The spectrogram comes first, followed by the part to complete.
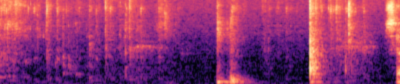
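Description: A Dell Latitude laptop being handled as it is turned over and opened: faint rubbing and light clicks of the plastic case, a short dull knock about two seconds in, and a sharp click about a second later.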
